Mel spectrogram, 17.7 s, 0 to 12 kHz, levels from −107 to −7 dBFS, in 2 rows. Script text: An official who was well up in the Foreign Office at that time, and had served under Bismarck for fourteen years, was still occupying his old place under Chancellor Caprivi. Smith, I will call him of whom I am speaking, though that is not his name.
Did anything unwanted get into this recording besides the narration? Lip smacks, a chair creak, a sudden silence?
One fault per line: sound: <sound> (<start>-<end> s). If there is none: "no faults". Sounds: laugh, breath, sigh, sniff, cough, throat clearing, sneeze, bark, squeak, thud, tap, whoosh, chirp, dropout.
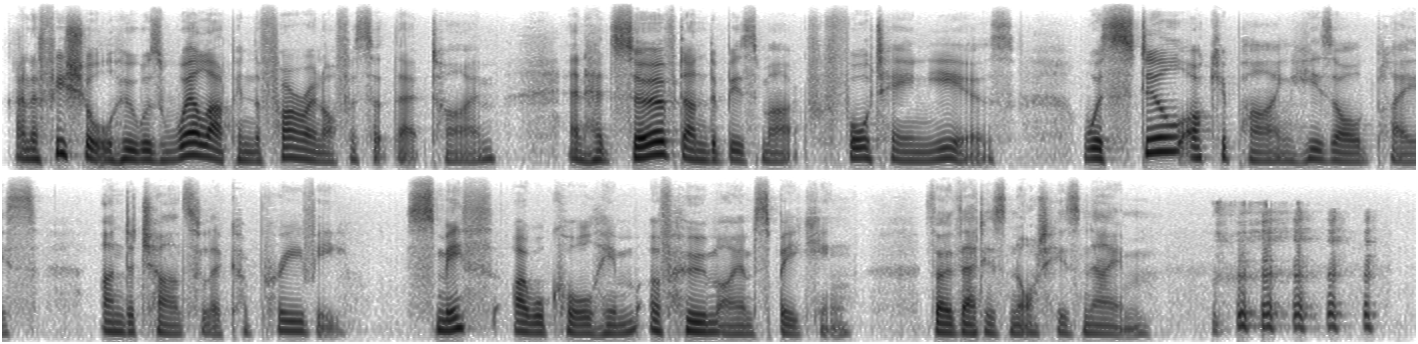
sound: laugh (16.4-17.4 s)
